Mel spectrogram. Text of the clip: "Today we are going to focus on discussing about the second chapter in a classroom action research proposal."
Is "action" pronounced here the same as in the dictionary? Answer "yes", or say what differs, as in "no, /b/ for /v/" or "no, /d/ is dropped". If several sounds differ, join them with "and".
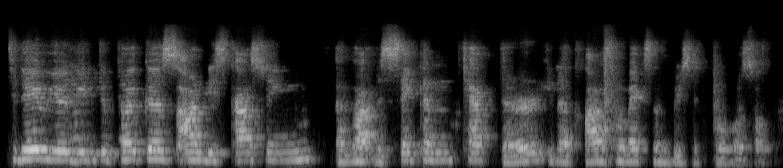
no, /s/ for /ʃ/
